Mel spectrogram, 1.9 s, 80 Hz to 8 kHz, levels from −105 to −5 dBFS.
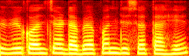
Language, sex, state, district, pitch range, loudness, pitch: Marathi, female, Maharashtra, Sindhudurg, 225-245 Hz, -14 LUFS, 235 Hz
